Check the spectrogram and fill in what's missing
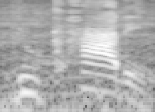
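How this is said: It is said in an American accent.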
